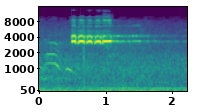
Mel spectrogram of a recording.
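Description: Referee's pea whistle blown once: a shrill, rapidly warbling blast of about half a second that starts about half a second in, then trails off.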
